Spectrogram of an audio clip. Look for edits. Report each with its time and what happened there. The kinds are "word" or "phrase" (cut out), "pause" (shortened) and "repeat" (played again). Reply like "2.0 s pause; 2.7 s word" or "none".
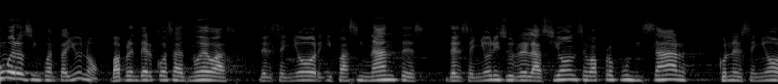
none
